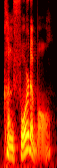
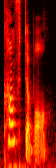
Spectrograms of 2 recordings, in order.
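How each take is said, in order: First: "comfortable" as con-FOR-ta-ble; wrong stress. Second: Said in the usual way. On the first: Shown as a demonstration. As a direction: push the weight onto "for" in "comfortable". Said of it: "saying one of those words with the wrong stress". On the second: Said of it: "see if you can hear the difference".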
